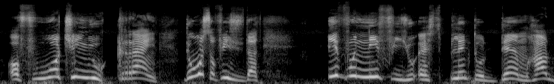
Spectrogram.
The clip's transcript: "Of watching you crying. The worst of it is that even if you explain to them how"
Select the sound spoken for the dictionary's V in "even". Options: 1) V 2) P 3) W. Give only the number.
1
